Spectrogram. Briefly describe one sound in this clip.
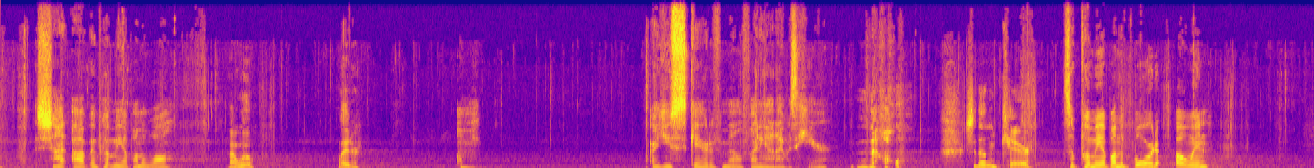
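A young woman speaks with feeling.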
